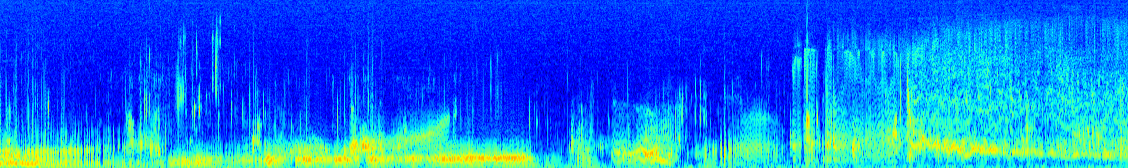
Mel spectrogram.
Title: Jinu saja Listen to Rumi Stomach growling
